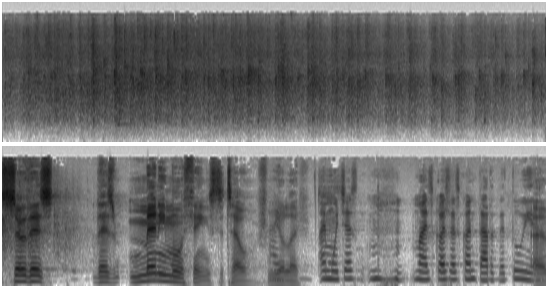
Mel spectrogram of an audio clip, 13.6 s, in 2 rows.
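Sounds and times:
audience applause: 0.0 - 7.9
speech: 6.9 - 13.5.

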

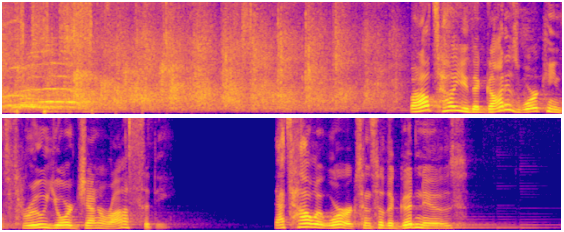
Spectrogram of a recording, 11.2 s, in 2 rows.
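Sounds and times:
audience cheering and whoops: 0.0 - 1.3
audience clapping: 0.0 - 4.8
speech: 4.1 - 7.3, 8.3 - 10.3.

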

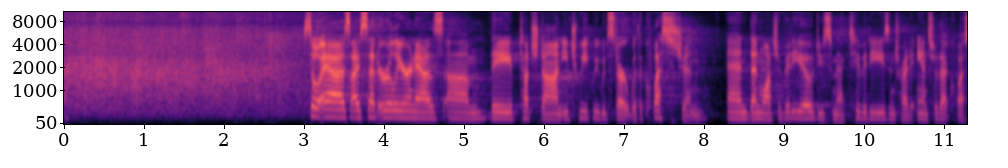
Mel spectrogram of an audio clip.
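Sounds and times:
audience applause: 0.0 - 3.0
speech: 3.1 - 11.2.

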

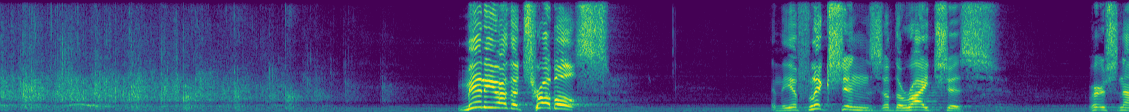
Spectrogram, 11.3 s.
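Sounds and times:
audience clapping hands: 0.0 - 4.1
speech: 4.6 - 6.2, 7.7 - 10.0, 10.9 - 11.2.

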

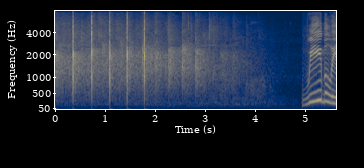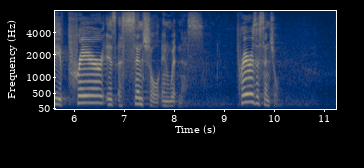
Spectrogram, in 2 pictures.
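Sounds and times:
audience applause: 0.0 - 3.9
speech: 5.0 - 8.5, 9.3 - 10.2.

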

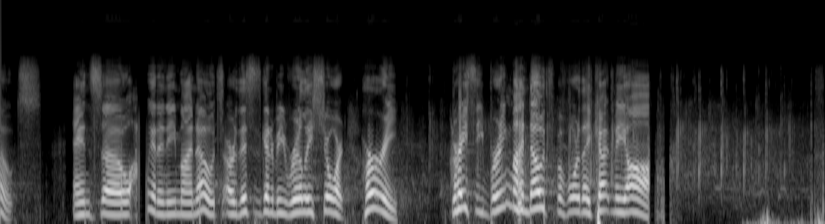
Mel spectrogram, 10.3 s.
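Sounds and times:
speech: 0.0 - 8.5
audience clapping: 4.8 - 10.3.

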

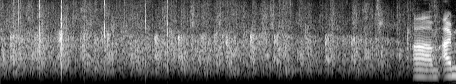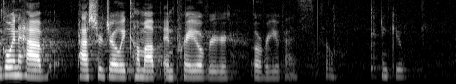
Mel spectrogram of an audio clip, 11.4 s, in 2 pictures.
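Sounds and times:
audience applause for volunteers: 0.0 - 5.6
speech: 5.2 - 10.9.

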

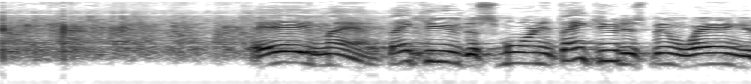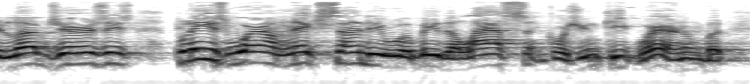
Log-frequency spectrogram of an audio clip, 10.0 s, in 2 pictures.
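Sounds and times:
audience hand clapping: 0.0 - 3.6
speech: 1.7 - 9.9.

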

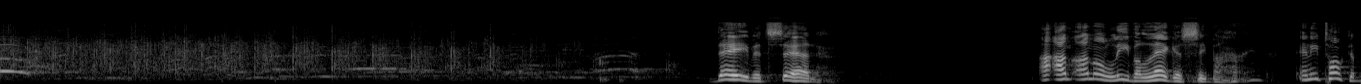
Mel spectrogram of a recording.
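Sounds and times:
audience clapping hands in praise: 0.0 - 6.9
speech: 7.2 - 8.3, 10.6 - 13.6.

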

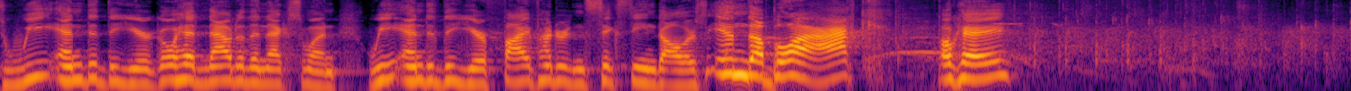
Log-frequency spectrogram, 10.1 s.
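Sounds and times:
speech: 0.0 - 7.7
unenthusiastic audience clapping: 6.4 - 10.1.

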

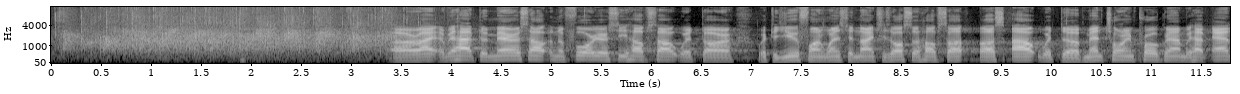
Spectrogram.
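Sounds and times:
audience hand clapping: 0.0 - 4.2
speech: 3.4 - 11.7.

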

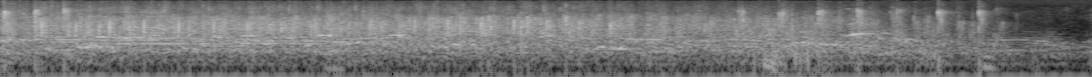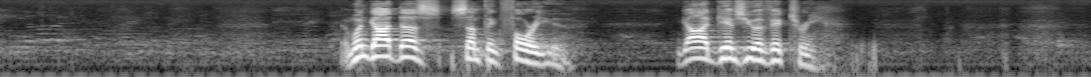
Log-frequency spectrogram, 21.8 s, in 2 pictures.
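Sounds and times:
audience clapping hands: 0.0 - 10.2
speech: 14.4 - 16.6, 17.8 - 19.2.

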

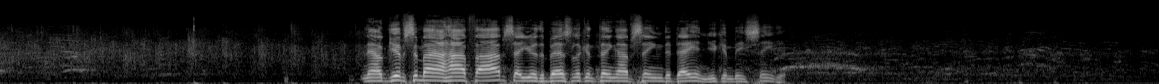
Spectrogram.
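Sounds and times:
church congregation applauding: 0.0 - 5.8
speech: 3.6 - 8.0.

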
